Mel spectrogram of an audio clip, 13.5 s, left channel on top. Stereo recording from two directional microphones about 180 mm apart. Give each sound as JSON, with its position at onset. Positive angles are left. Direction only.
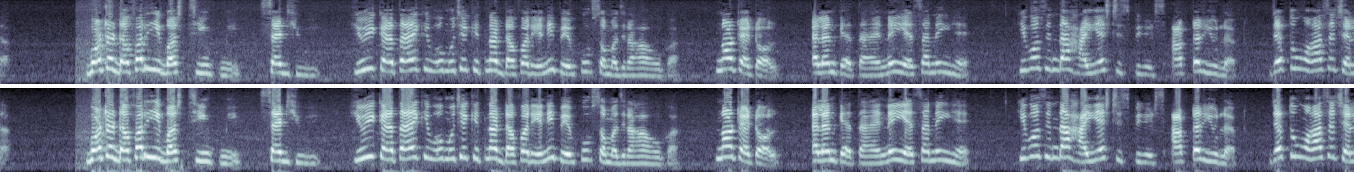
{"t": 0.9, "sound": "a woman's voice", "side_deg": -25}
